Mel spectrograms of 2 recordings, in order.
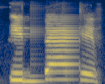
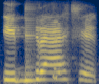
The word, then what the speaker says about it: Idirashe: It's Idirashe from Chokadi Chaishe, the Idi, the truth. God, yes. So it's Idirashe Dongo.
